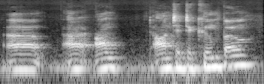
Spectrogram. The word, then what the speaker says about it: Antetokounmpo: You got the Bucks that won an NBA Finals with Antetokounmpo.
